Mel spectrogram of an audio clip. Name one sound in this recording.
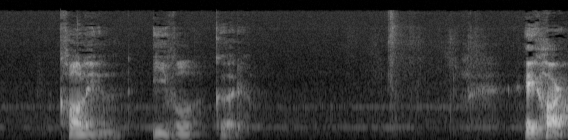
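A man speaks calmly and closely into a microphone, in short phrases.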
